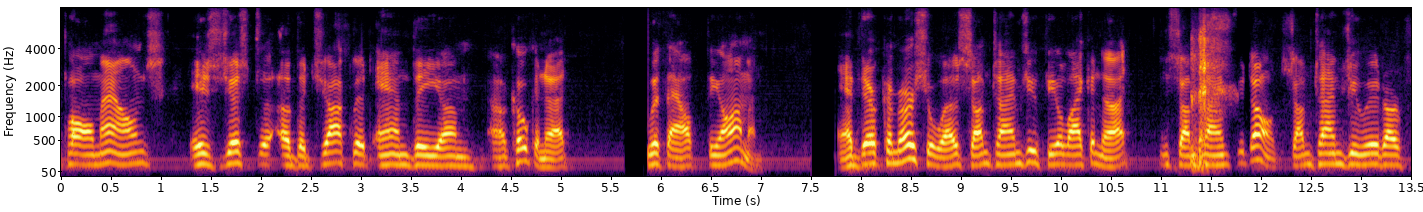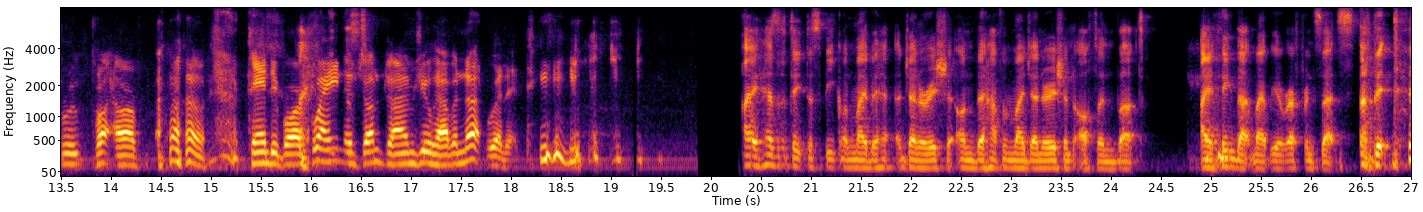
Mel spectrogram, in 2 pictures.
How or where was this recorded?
video call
